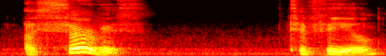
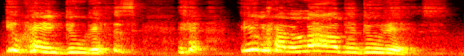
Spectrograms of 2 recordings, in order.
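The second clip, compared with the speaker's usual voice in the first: laughing retort; 7 semitones higher than usual. Retold or imitated. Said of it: "And I said".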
